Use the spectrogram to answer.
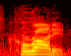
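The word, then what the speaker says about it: carotid: with the I can I always say this wrong. Corateed corateed artery. You said it right.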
